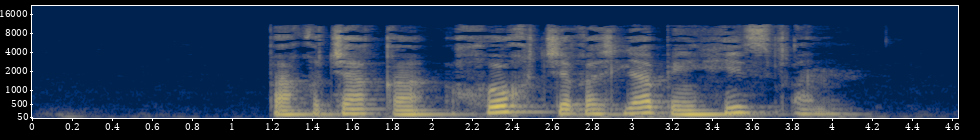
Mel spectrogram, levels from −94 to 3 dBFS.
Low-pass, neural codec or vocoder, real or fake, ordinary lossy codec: 10.8 kHz; none; real; MP3, 48 kbps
